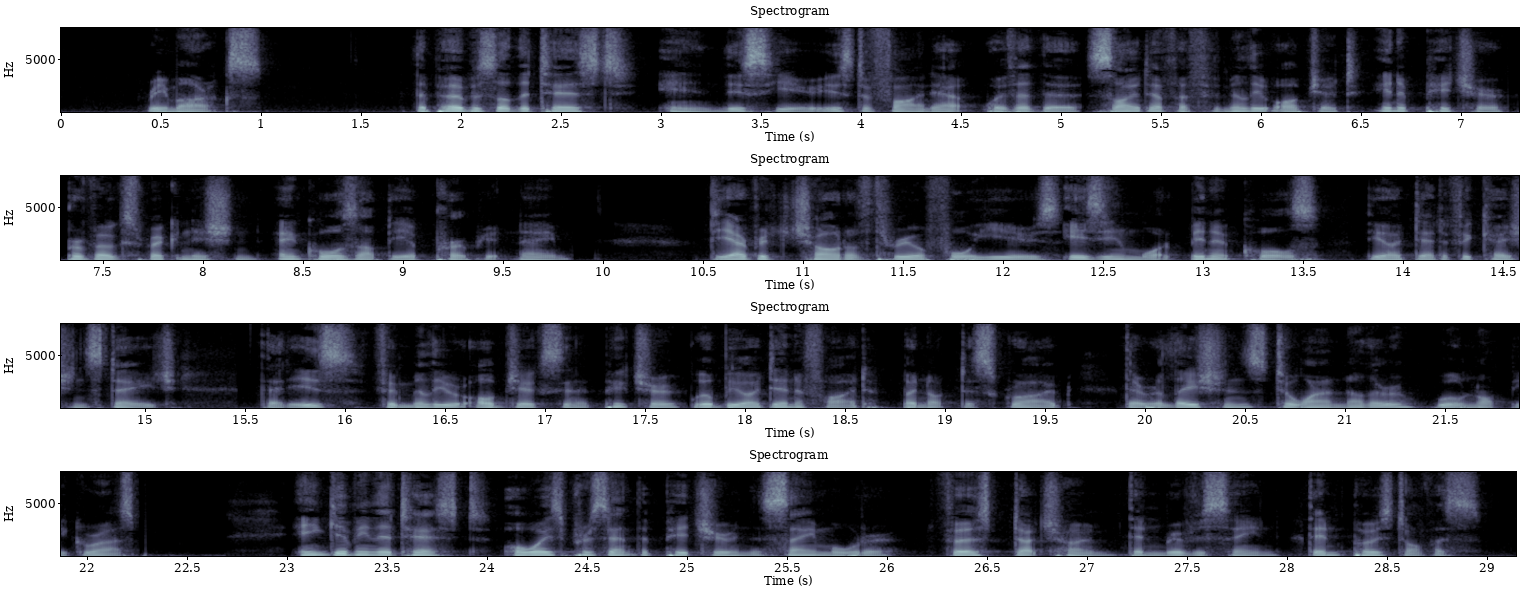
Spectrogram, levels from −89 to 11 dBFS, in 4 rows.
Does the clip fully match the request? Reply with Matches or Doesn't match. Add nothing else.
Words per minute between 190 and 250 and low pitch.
Matches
